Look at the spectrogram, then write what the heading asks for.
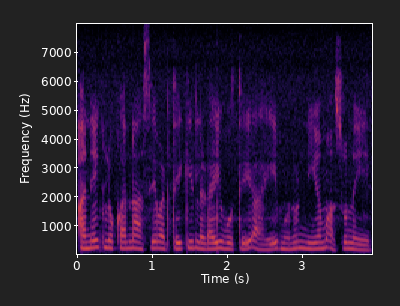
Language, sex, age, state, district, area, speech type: Marathi, female, 18-30, Maharashtra, Sangli, rural, read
